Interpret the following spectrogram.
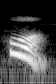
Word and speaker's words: Huo: Also, the other thing we have to find out is how you actually pronounce his name, because apparently his name isn't Ho. I called him a Ho like 50 times in the other video. Huo.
